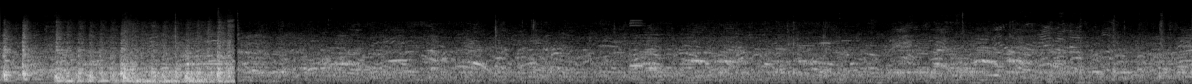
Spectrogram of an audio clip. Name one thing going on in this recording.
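Young men shout calls across an open field.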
